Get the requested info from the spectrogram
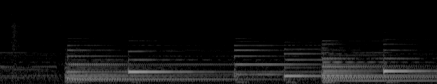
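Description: Background piano music: six slow, separate notes or chords, each ringing and fading before the next.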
